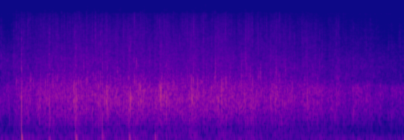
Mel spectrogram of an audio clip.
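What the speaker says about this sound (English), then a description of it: "Let's remember them and applaud for those alumnus here." An audience at a school graduation ceremony in Kochi applauds, a dense steady patter of many hands clapping at a moderate distance, with a few sharper individual claps standing out.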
